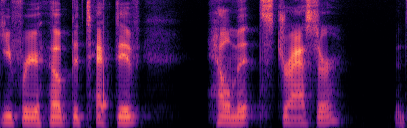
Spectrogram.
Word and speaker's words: Helmut: prepared to help you apparently I've been saying his name wrong this entire time helmet it's helmet not Helm mute it's helmet sorry helmet didn't didn't I'll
